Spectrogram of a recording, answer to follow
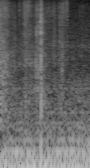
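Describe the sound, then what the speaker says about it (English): Tarot cards are shuffled and laid out on a table, a soft papery riffle with quick flicking snaps and one sharper slap of a card set down, close by and without speech. "Let me get all your cards out."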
